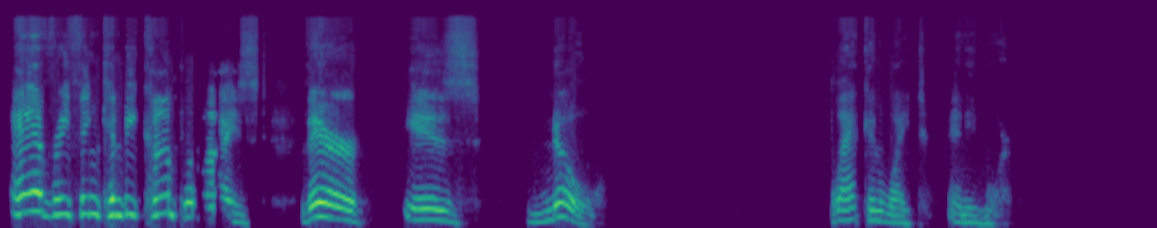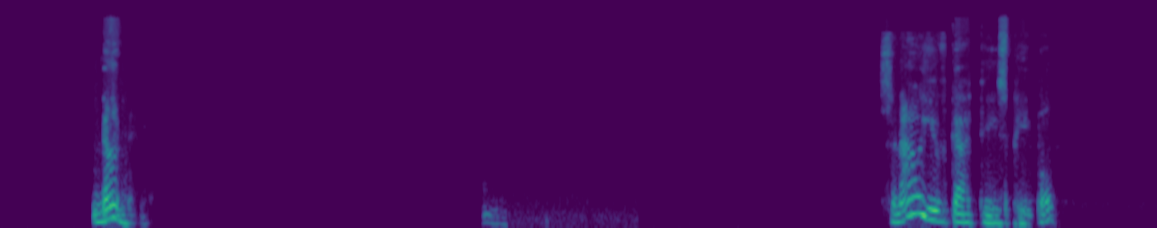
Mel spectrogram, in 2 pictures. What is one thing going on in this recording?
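An older man speaks calmly in bursts with long pauses, heard through an online call.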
